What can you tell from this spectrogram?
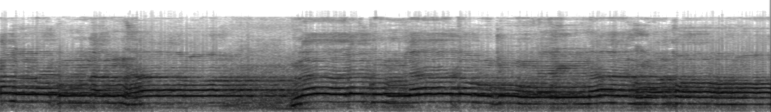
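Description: A man chanting Quran recitation in long, melodic held notes with ornamented pitch turns. There is a brief pause for breath about three seconds in, then a new phrase begins with a rising swoop.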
